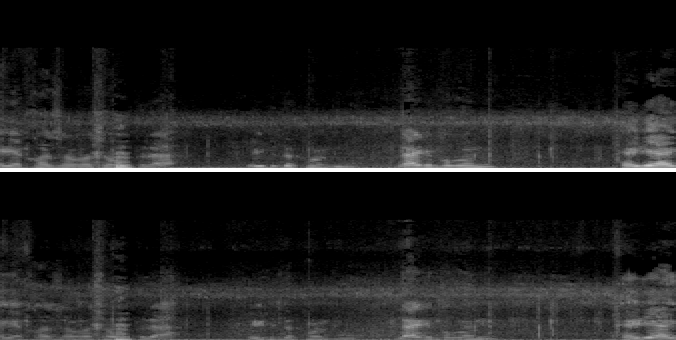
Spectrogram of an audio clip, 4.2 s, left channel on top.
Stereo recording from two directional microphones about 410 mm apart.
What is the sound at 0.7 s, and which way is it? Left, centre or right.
Speech, centre.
